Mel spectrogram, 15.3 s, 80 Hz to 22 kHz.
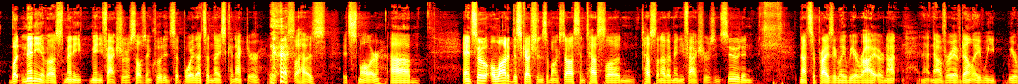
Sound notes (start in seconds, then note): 4.0 chuckles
